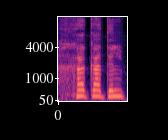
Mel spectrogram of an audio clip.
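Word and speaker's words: Ehécatl: está dedicado a acatel se escribe eje catel pero se pronuncia hacatel porque justamente hacer El Dios del viento se debe pronunciar con un suspiro no con una exhalación pronunciada bueno Y ustedes se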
